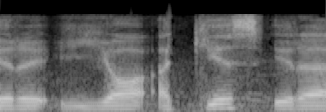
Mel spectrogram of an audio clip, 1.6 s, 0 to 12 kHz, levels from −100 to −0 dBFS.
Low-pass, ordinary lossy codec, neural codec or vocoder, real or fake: 7.2 kHz; AAC, 32 kbps; none; real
